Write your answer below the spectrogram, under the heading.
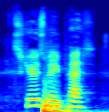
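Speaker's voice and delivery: far too polite, over-polite voice, very loud. Imitating a car's voice warning the driver: mock overly polite car voice. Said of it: "ours would be far too polite".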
